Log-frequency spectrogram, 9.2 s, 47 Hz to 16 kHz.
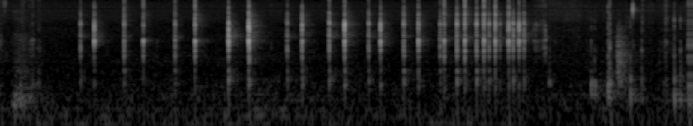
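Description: A plastic cream squeeze tube is held and turned in the hands while long nails tap on its cap and body. About 26 sharp, bright clicks ring around 2.4 kHz with almost no decay, and soft handling rustles are heard at the start and end.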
